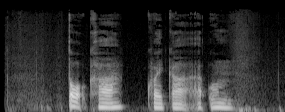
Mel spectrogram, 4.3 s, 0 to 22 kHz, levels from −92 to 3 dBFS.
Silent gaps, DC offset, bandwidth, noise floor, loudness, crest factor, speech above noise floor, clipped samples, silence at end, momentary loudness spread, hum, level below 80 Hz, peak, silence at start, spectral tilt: none; under 0.1%; 14.5 kHz; -51 dBFS; -22 LUFS; 22 dB; 30 dB; under 0.1%; 0.45 s; 17 LU; none; -50 dBFS; -2 dBFS; 0.6 s; -8.5 dB/octave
